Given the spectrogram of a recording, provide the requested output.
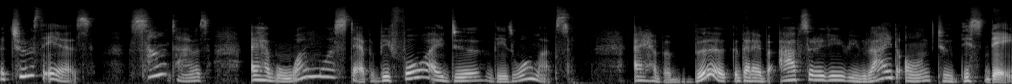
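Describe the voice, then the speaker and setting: Speaking with a non-native accent, a woman with a medium pitch and a dark, mellow tone talks fairly slowly, her pitch swinging very widely. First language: Japanese. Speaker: academic researcher and podcaster. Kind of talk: casual podcast monologue.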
